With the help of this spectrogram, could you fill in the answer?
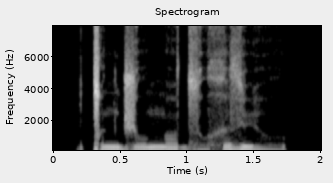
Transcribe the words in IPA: ǀ ə ŋ d͡ʒ o ŋ ɒ d͡z o̤ x ə z y ɦ o̤

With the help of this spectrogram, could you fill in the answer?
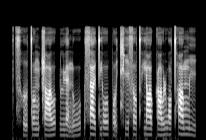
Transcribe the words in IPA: t͡sʰ ɹ̩˨˩ t̪ ɤ˧˥ ŋ ʈ͡ʂ ɑ˧˥ ʊ̯ | l ɥ ɛ̰˨˩ n u˧˥ | s a˥˩ ɪ̯ t̪ j o˥ ʊ̯ p ɤ̰˨˩ t͡ɕʰ i˧˥ s ɤ˧˥ t̪ʰ j ɑ˥˩ ʊ̯ k ɑ˧˥ ʊ̯ ɻ w ɔ˧˥ t̪ʰ ɑ˥ ʊ̯ m i˥˩

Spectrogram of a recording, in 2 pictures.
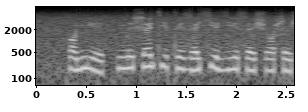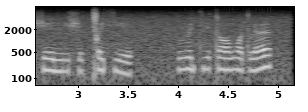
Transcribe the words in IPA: k ɔ nʲ e | m e x ɛ tʲ ɜ t e z ɛ sʲ ɜ zʲ e s ɛ ʃ ɔ ɬ ɘ ʃ e nʲ e ʃ ɘ ǀ ɘ sʲ e | v ɘ tʲ ɜ t ɔ v ɔ t l ɜ

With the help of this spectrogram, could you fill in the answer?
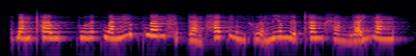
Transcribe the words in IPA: ɗ a˨˦ ŋ t̪ʰ a˧ w | k w u˨˦ ə̯ k w a˨˦ ŋ m ə˦˥ p̚ k w a˧ m f ə˨˩ t̚ z a˧˩ ŋ h a˦˥ t̚ ŋ ə̤˨˩ n x ṵ˧˨ ə̯ m i˧ ə̯ m ɨ̰˧˨ ə̯ t̪ʰ a˧ m x a̤˨˩ ŋ z a̰˧˥ j ŋ a˧ ŋ

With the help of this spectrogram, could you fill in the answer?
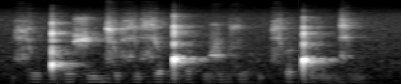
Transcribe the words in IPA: ɕ ɵː ɡ͡ǃ ɵ ɾ ə ʃ e d͡ʑ ɔ ɕ ə ɕ ɐ ǃʰ ɐ k u ʐ u z ɵ h u t͡ɕʰ ɐ ǃ ə z ɯː d͡ʑ ɯ

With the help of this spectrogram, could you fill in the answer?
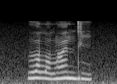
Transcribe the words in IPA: ɯ lˠ ʏ lˠ ɛ̃ n d i

